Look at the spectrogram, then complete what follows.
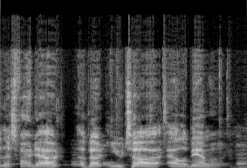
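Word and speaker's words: Eutaw: restaurant was in is utah alabama which is spelled e-u-t-a-w oops yeah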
